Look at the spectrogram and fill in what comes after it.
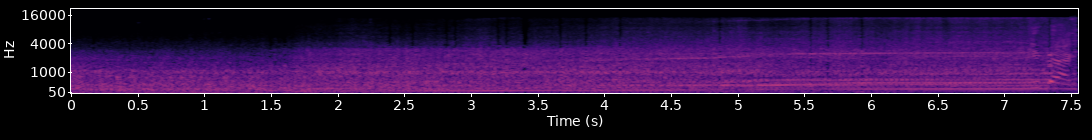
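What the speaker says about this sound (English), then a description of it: "This truck's loud." A loud truck engine drones steadily while driving, with rising and falling gear tones sweeping upward, and people talk over the road noise.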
